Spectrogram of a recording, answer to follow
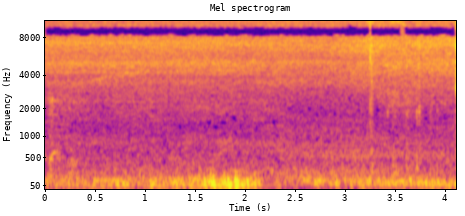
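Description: Wind buffeting the microphone outdoors: an irregular low rumble with no steady tone, swelling briefly about a second and a half in.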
